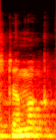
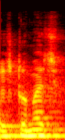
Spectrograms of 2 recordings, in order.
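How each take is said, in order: First: The word ends with a 'k' sound. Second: The word ends with a 'ch' sound. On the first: The speaker calls it right. "इसे स्टमक पढ़ते हैं" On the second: The speaker calls it wrong. "इसे बहुत सारे लोग स्टोमैच पढ़ते हैं, लेकिन वो गलत है"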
